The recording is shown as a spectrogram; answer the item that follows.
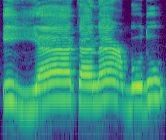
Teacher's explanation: یا کو ہم ایک الف کے برابر کھینچ بھی رہے ہیں کیونکہ یا کے بعد الف ہے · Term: الف مدہ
